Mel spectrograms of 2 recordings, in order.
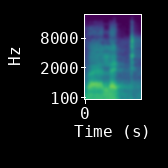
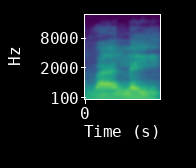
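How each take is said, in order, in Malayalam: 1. അവസാനം വ്യക്തമായ ടി ശബ്ദമുണ്ട്. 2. അവസാനം സ്വരാക്ഷരമാണ്, ടി ഇല്ല. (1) "നോട്ട് വാലറ്റ്" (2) "അവസാനത്തെ ടി സൈലൻ്റ് ആണ്"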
